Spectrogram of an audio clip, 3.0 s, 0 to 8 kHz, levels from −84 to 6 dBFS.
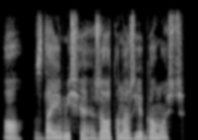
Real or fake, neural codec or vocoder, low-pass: real; none; 7.2 kHz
